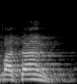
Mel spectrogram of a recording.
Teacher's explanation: पतंग फल जैसे बोलोगे तो वैसे ही ओठ क्या होगा, सट जाएगा। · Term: ओठ सटना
